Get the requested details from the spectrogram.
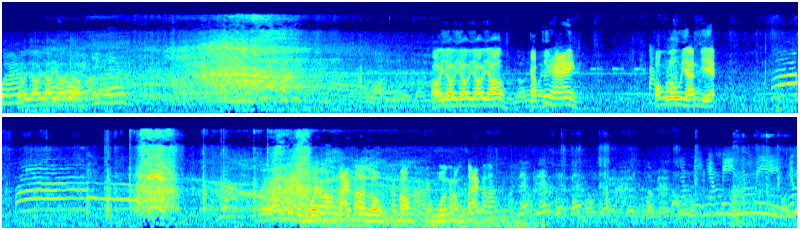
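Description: A toy car's electric motor whines as it speeds across pavement, rising and falling in pitch.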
